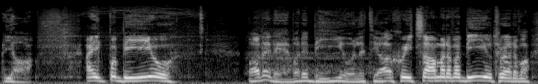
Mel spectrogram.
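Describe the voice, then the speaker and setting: A man telling absurd stories in a deadpan, rambling way inside a car, tagging his lines with questions. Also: fairly high pitch, breathy edge. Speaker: comedic storyteller. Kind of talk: deadpan absurd comedy chat.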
